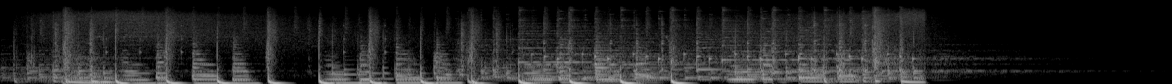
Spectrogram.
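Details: Upbeat electronic dance music with a thumping beat runs for about nine seconds, then fades away into silence, and no animal sound is heard.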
